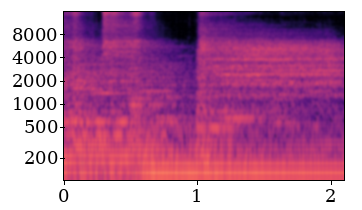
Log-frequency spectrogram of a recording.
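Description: Live church band music: drums and instruments playing, with a sharp hit about a second in, after which the high end fades away while a low note is held.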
